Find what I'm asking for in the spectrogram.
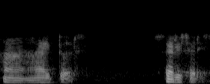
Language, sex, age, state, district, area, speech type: Kannada, male, 30-45, Karnataka, Belgaum, rural, conversation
